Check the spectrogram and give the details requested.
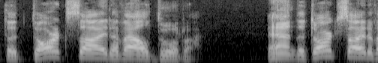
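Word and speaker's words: Al-Doura: There's a documentary called The Dark Side of Al-Dura. And the dark side of Al-Dura, Al-Dura is an Arabic word. It's spelled in the English phoneticization A-L-D-O-U-R-A. A-L-D-O-U-R-A.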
